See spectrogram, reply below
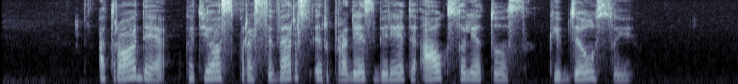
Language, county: Lithuanian, Tauragė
